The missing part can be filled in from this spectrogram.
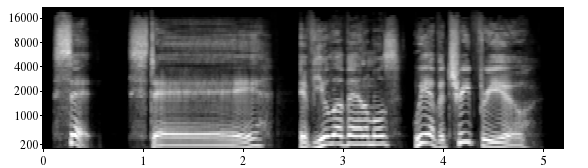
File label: promo; clear the shelters; warm upbeat conversational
